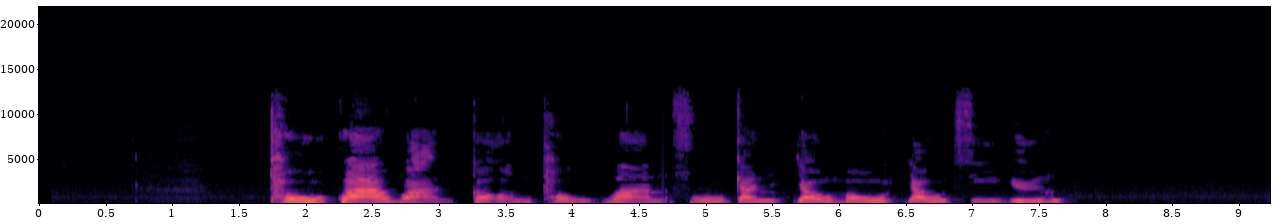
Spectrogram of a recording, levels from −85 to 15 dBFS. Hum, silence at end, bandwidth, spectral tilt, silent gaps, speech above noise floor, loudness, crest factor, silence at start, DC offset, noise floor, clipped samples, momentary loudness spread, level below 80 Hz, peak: none; 1.55 s; 12.5 kHz; -4 dB/octave; none; 46 dB; -29 LUFS; 20 dB; 1.75 s; under 0.1%; -75 dBFS; under 0.1%; 17 LU; under -90 dBFS; -10 dBFS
